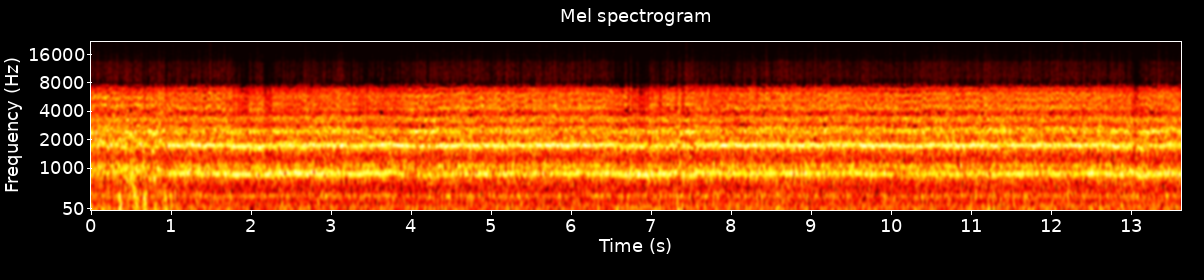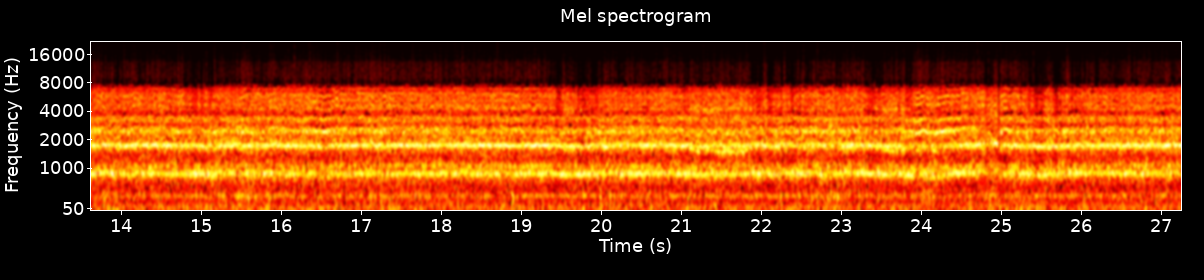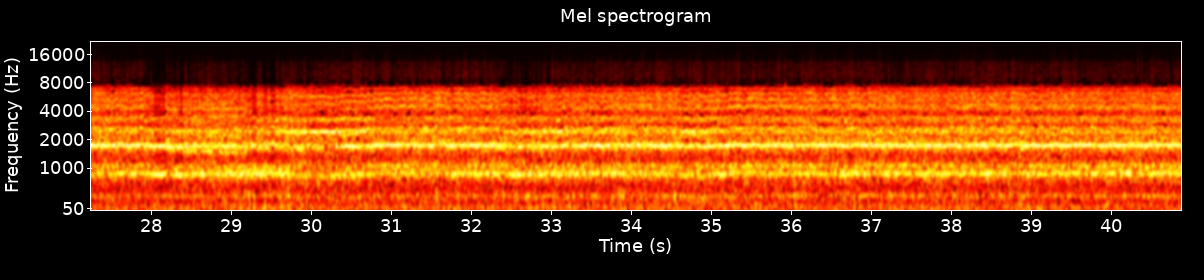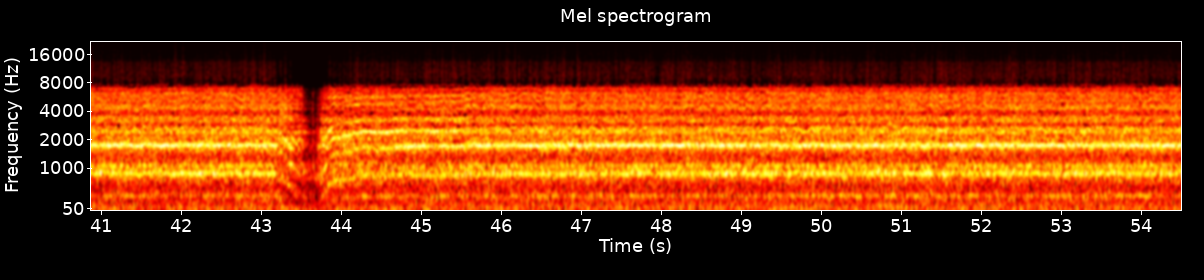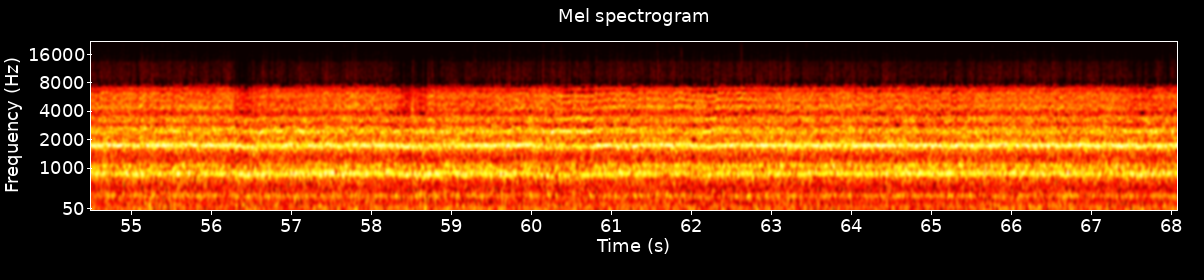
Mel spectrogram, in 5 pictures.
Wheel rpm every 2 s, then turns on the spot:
230, 230, 230, 230, 230, 230, 230, 230, 230, 230, 220, 220, 230, 230, 220, 220, 230, 230, 230, 230, 230, 180, 200, 230, 230, 230, 230, 230, 230, 230, 230, 230, 230, 230.
none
